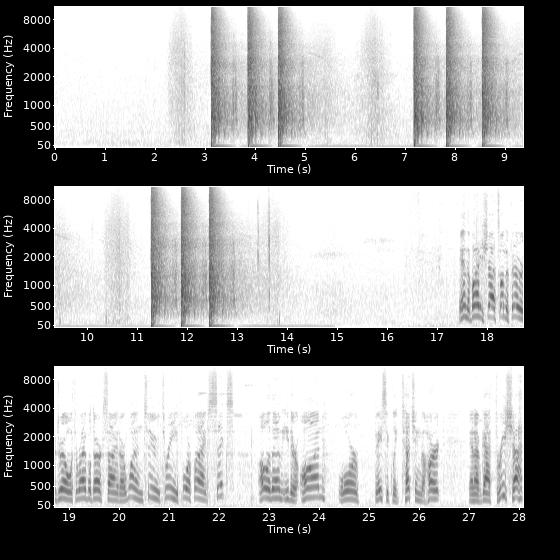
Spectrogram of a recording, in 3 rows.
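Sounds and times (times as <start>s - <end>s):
pistol shots: 3.1s - 5.5s, 7.2s - 9.6s, 11.3s - 13.5s.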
